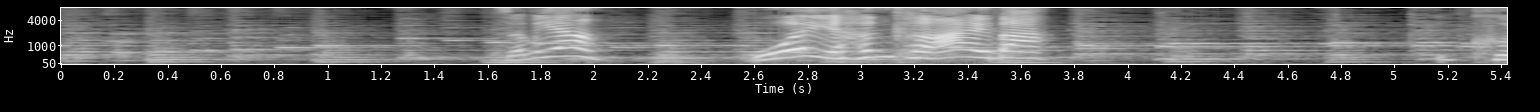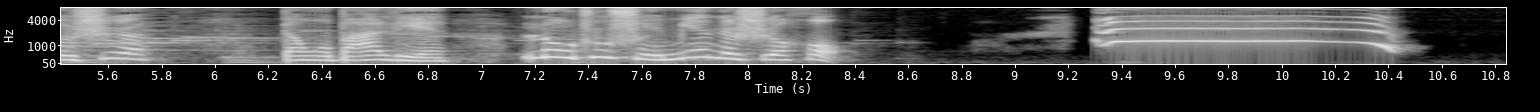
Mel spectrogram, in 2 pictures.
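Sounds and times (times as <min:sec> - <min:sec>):
speech: 0:01.6 - 0:03.8, 0:05.3 - 0:08.4
high-pitched scream: 0:09.3 - 0:10.5.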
